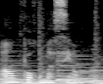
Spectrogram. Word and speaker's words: information: にじゃあどうしてこのインフォメーションに対してのあの概念は違うんだろうっていうのをちょっと疑問に思ってあフランス語でもねインフォメーションって続きは全く一緒で発音がアンフォーマシオンなんですけどだからまあ同じもうインフォメーションのこの綴りですよ。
